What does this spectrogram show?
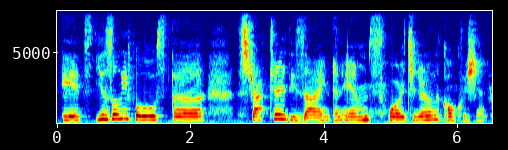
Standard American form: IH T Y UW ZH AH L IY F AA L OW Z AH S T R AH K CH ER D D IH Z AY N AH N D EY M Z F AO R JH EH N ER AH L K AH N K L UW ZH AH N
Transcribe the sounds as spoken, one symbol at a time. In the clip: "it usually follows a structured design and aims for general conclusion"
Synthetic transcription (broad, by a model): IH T Y UW ZH AH L IY F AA L OW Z AH S T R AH K CH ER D D IH Z AY N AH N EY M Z F AO R JH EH N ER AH L K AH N K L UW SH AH N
